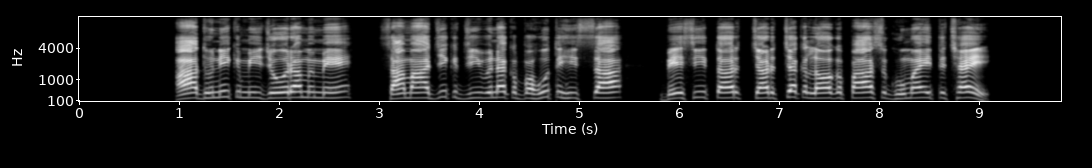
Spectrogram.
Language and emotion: Maithili, neutral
